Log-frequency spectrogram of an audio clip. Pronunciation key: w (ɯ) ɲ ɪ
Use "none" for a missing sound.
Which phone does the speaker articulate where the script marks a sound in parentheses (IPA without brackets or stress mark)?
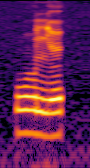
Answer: u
